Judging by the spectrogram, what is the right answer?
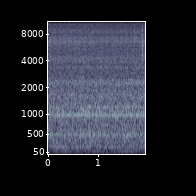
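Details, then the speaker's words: Reznor UDX 75 gas-fired single-stage unit heater on heat call, no gas connected: venter motor low steady whirring hum at even pitch, no rubbing, ticking or wobble, during pre-purge with spark igniter ticking; normal run. "so now that we have this turned to heat the venor motor has kicked on and it's going through its pre Purge cycle"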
